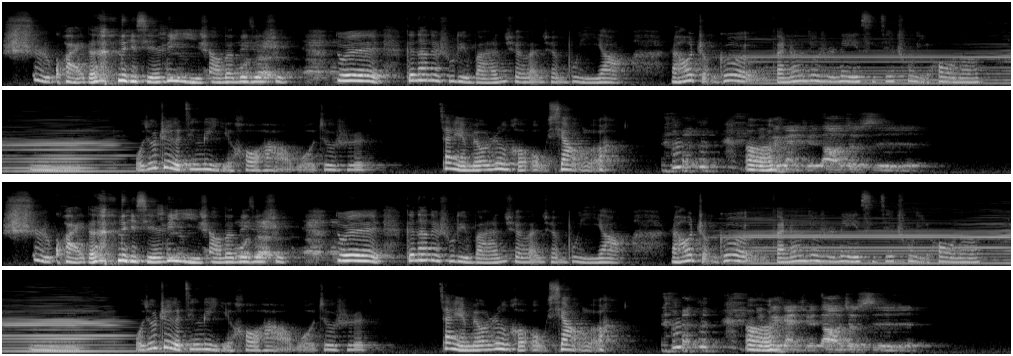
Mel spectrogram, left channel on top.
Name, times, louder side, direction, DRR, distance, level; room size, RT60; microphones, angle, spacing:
voice 1, 0.0-2.8 3.1-9.8 10.3-10.9 11.4-13.7 14.5-16.2 16.8-17.9, equal, 5° right, 8 dB, 0.7 m, -20 dB
voice 2, 2.3-2.7 3.0-3.4 16.7-17.0 17.4-19.2, right 1 dB, 85° right, -1 dB, 2.5 m, -26 dB
Bowed string instrument, 7.2-12.1, right 4 dB, 55° right, 1.8 m, -28 dB
17.5 x 7.3 x 5.1 m, 0.71 s
head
